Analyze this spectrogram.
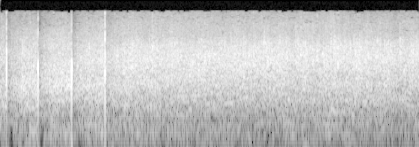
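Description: An audience breaks into steady applause, a dense wash of clapping with a few sharp individual claps standing out at the start, holding at an even, fairly loud level throughout.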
